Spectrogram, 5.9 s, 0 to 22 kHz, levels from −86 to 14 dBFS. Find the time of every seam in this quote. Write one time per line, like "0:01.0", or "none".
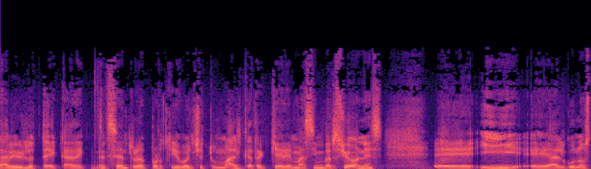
0:00.9

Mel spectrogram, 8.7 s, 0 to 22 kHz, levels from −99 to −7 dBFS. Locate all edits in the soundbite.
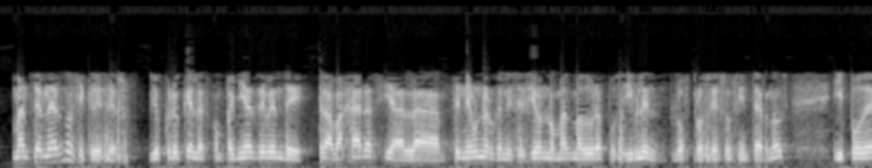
0:01.5

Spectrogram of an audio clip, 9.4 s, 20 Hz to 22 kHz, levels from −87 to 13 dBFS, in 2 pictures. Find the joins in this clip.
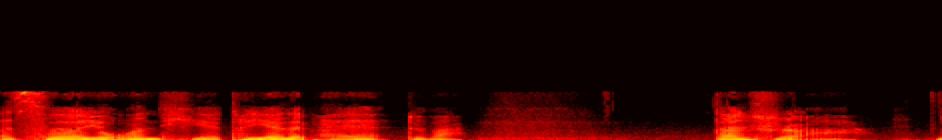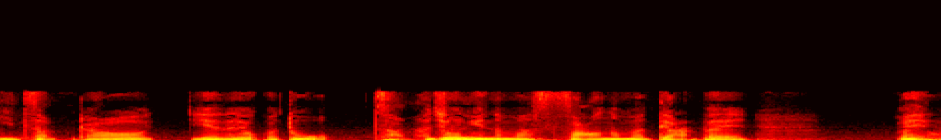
0:02.0
0:04.5

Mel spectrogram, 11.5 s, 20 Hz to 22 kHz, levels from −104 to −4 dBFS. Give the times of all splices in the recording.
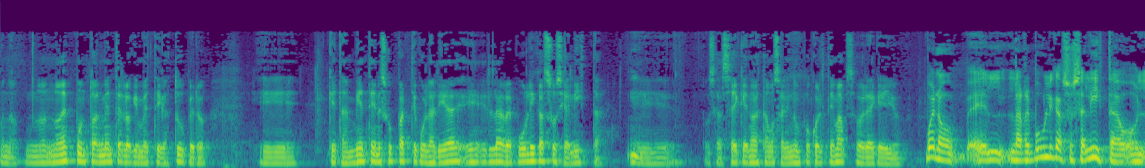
0:08.5

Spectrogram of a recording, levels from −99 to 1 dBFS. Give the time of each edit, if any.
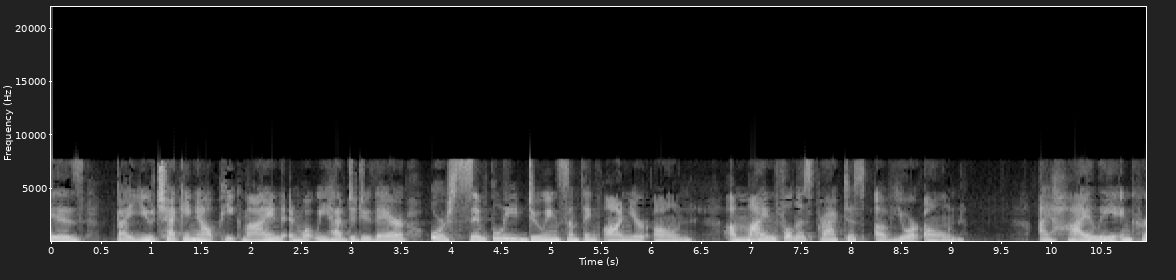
none

